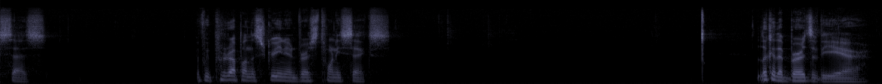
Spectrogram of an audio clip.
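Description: A young man speaks calmly through a microphone, with pauses.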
